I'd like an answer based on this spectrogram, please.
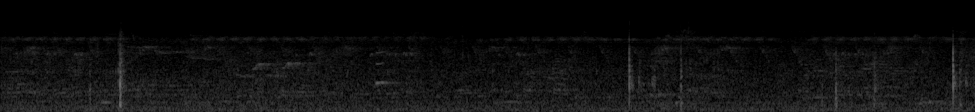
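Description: Faint outdoor ambience: an insect trilling in steady stretches of two or three seconds with short breaks between them, and a few sharp clicks scattered through.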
